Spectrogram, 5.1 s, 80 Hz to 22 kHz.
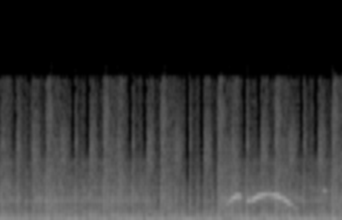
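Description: A character in the video game Trails of Cold Steel 3 gives a clear, rising-and-falling whistle over loud, rhythmic in-game music.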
